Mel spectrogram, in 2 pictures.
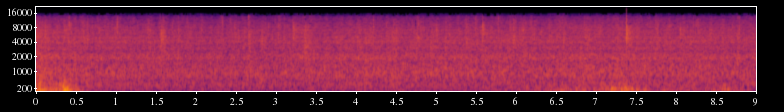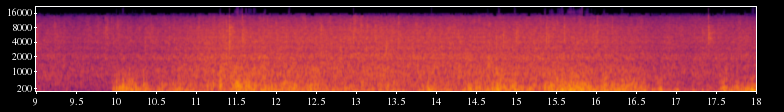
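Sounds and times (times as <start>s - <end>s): thunder rumbling: 0.0s - 0.7s, 6.4s - 8.9s, 10.0s - 18.0s
heavy rain: 0.0s - 18.0s.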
